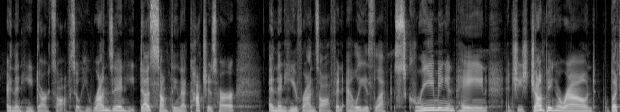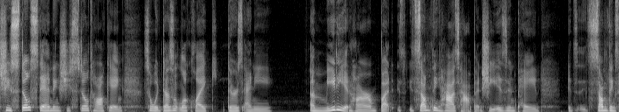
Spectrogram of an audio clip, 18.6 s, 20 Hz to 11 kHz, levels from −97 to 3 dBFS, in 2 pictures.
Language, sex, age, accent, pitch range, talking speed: English, female, 30-49, American, 155-215 Hz, 180 wpm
